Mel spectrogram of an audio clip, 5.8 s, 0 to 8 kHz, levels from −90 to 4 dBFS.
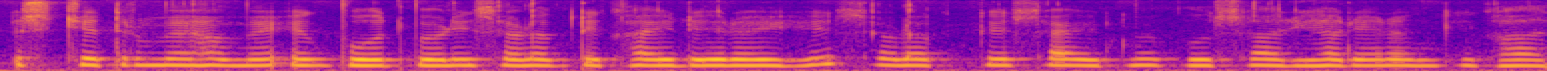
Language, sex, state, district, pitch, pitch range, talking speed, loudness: Hindi, female, Madhya Pradesh, Bhopal, 250 Hz, 250-260 Hz, 225 wpm, -16 LUFS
